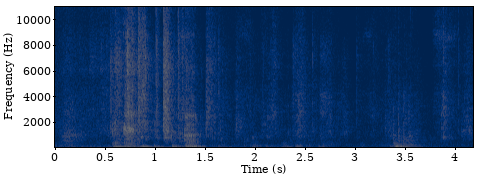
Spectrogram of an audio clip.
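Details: After strange noises, a French Bulldog gives short high whimpers and squeaky whines, followed by quieter breathy snuffles.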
